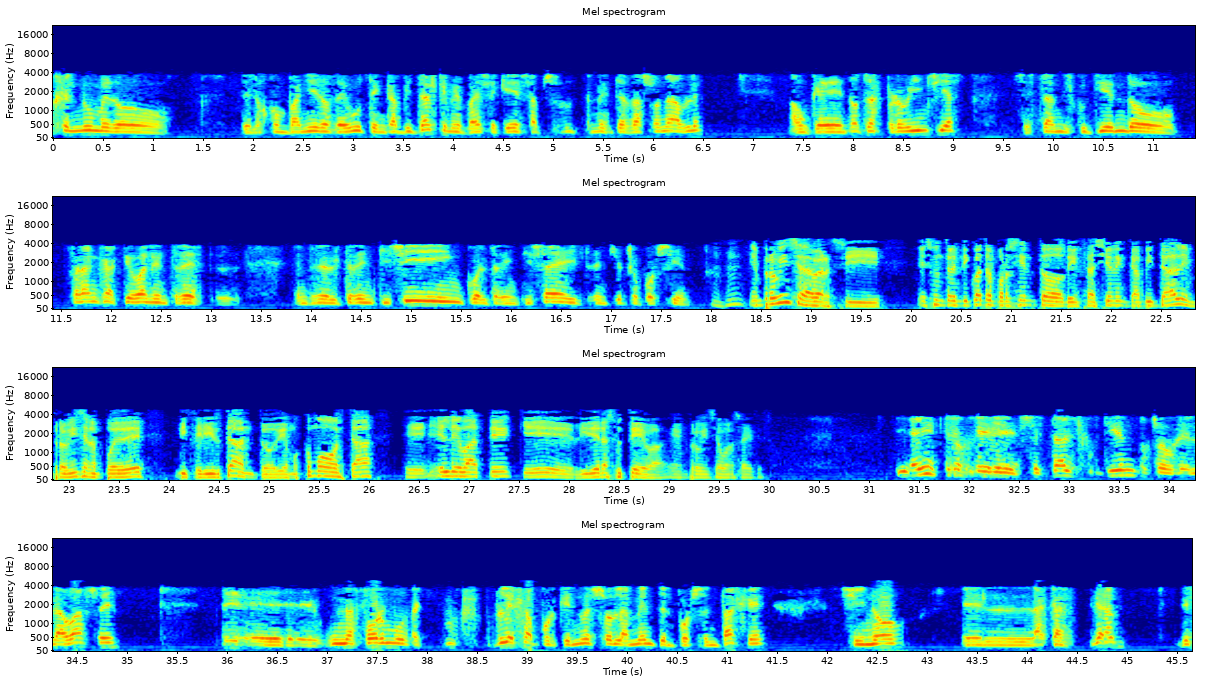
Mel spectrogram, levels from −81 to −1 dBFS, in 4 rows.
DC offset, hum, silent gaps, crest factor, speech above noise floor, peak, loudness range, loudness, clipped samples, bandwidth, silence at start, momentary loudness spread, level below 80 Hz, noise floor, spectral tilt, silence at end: under 0.1%; none; none; 16 dB; 34 dB; -8 dBFS; 3 LU; -22 LUFS; under 0.1%; 5 kHz; 0 s; 12 LU; -52 dBFS; -56 dBFS; -8.5 dB/octave; 0 s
